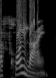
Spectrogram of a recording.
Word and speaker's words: Fräulein: 然后如果是女生的话呢，可以叫他 Fräulein。对，这个我拿这个笔点一下哈啊，Fräulein 啊，这个啊 umlaut 和 u 的它那个发音呢，就类似于像英语里面，对，我在这敲一下，它类似于像英语里面这个 boy 里面这个单词啊，Fräulein。那这个 Fräulein 这个词怎么来的呢？大家可能都知道这个词吧？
